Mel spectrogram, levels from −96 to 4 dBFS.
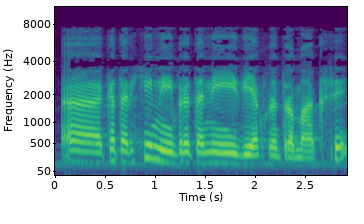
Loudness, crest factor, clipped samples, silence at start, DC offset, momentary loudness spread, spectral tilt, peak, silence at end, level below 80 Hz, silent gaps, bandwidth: -18 LUFS; 12 dB; under 0.1%; 0.05 s; under 0.1%; 4 LU; -5 dB/octave; -6 dBFS; 0 s; -68 dBFS; none; 7.8 kHz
